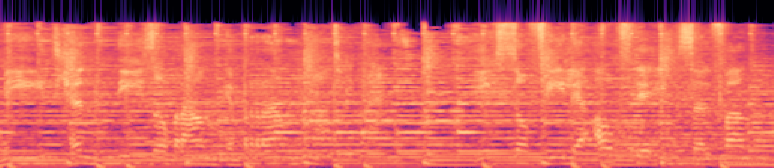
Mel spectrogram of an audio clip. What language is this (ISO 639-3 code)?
ron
